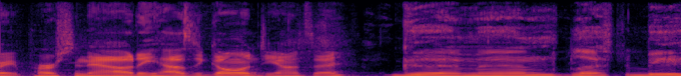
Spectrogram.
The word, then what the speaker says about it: D'Anta: Right, because like obviously, so yours is Deontay. Yeah. How many people pronounce it like Deonta or mess it up? Deonta. They call me Dante. Donta.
